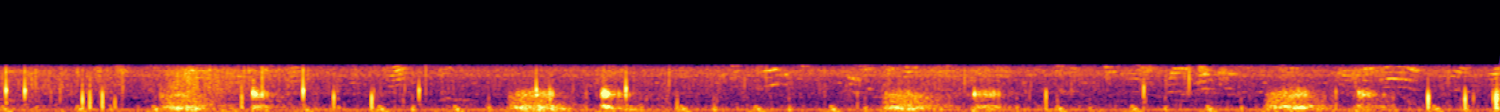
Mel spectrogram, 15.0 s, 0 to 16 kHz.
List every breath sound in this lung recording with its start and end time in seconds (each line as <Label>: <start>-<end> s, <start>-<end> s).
Inhalation: 1.45-2.41 s, 5.04-5.79 s, 8.77-9.65 s, 12.64-13.50 s
Exhalation: 2.44-3.40 s, 5.97-6.76 s, 9.73-10.71 s
Crackles: 2.44-3.40 s, 5.97-6.76 s, 9.73-10.71 s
